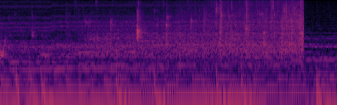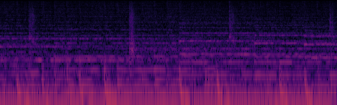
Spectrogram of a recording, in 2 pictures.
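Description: Steady crackling sizzle of cassava croquette balls deep frying in oil, with scattered pops and bubbling, close by and continuous throughout.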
